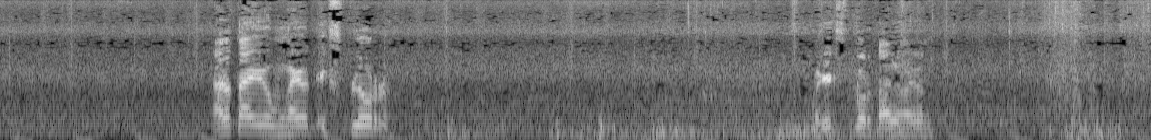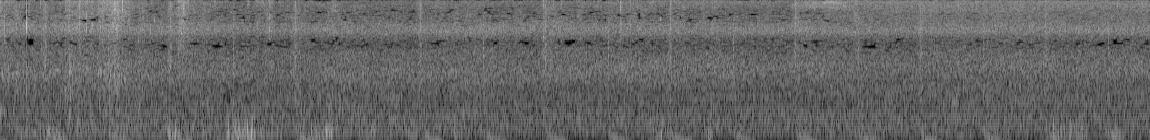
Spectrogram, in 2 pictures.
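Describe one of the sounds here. Waves wash on a shore.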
